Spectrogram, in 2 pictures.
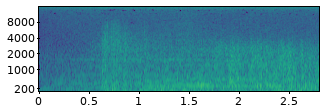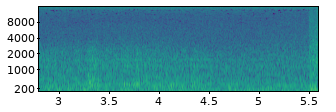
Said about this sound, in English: It was a wild and stormy night. Rain was coming, black ominous clouds rolled across the land. Lightning flashed through the ether and thunder grumbled ominously.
